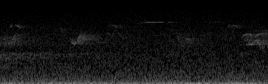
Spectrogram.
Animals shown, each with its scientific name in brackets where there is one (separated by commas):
Cedar Waxwing (Bombycilla cedrorum), Red-eyed Vireo (Vireo olivaceus), Eastern Wood-Pewee (Contopus virens)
